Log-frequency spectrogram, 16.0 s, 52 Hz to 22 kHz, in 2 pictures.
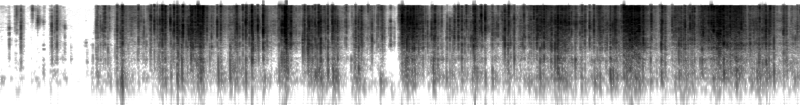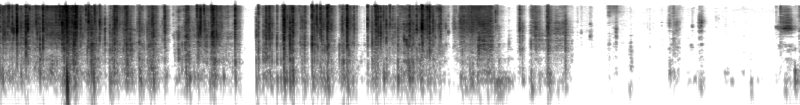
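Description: A 2016-17 NBA Hoops trading card pack's shiny plastic wrapper being torn open and crinkled by hand: a long run of rapid crackling and tearing, loudest in the first half, that stops a couple of seconds before the end.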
